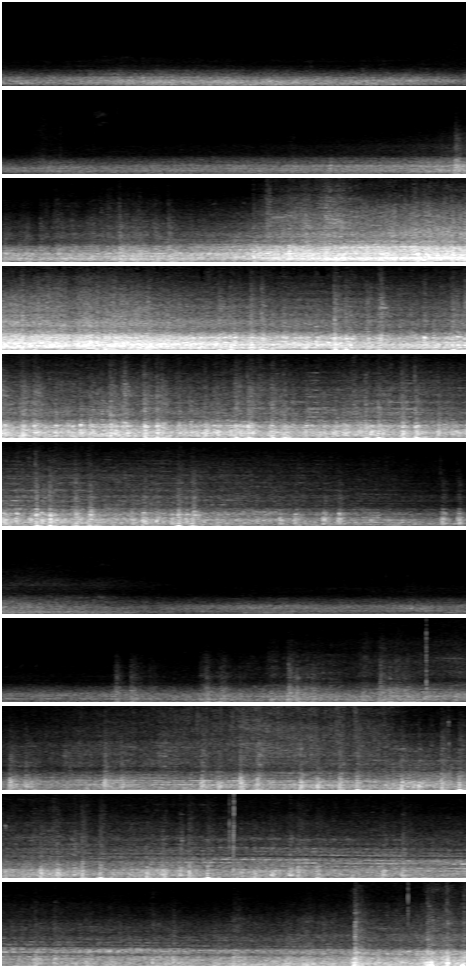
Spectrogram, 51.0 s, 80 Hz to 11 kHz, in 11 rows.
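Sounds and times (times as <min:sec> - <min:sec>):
passenger train passing: 0:00.0 - 0:51.0
wheels clicking over rail joints: 0:33.6 - 0:45.0.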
